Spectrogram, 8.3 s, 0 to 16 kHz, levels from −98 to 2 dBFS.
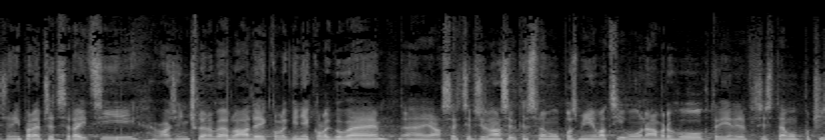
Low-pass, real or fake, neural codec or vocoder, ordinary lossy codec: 14.4 kHz; real; none; MP3, 64 kbps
